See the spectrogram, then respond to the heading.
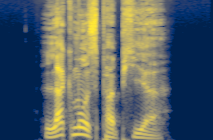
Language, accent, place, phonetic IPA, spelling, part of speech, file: German, Germany, Berlin, [ˈlakmʊspaˌpiːɐ̯], Lackmuspapier, noun, De-Lackmuspapier.ogg
- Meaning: litmus paper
